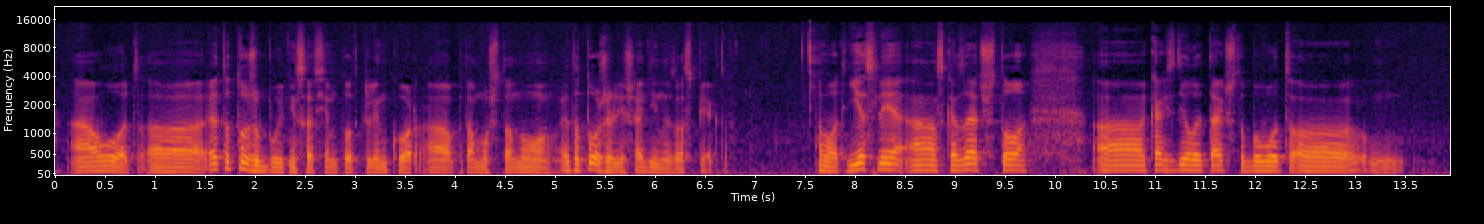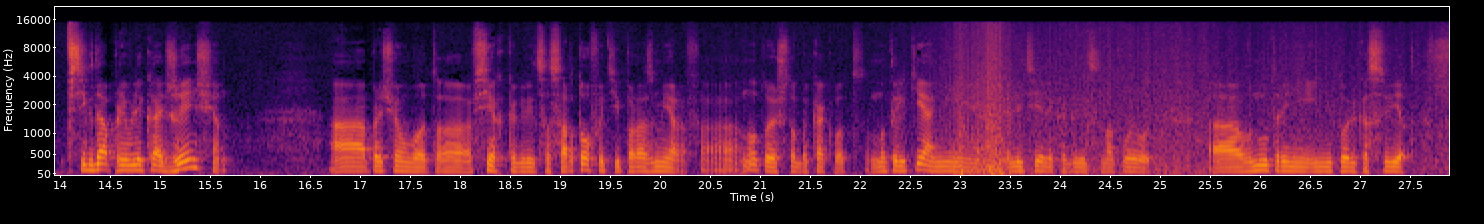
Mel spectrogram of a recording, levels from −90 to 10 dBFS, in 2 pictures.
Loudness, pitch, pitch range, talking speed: -21 LUFS, 110 Hz, 100-125 Hz, 125 wpm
